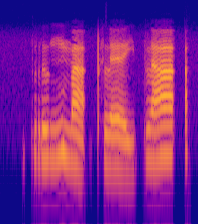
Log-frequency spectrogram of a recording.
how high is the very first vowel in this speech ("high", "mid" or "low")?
high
